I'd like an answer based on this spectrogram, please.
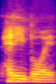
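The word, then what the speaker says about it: Petit Bois: cores off in this called petty boy past they pronounce it down there it's french for small a small forest and we took 15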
